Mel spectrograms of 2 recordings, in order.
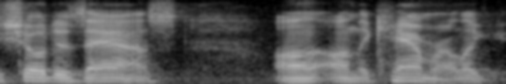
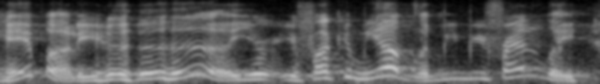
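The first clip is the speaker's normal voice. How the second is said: mock friendly buddy voice; 8 semitones higher than usual. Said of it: "he's like, tries to sign up like".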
